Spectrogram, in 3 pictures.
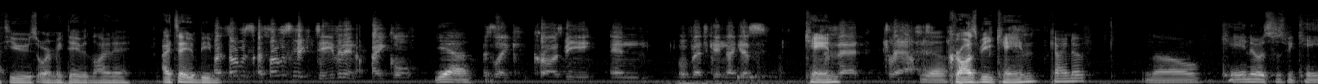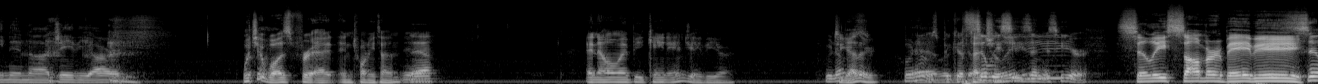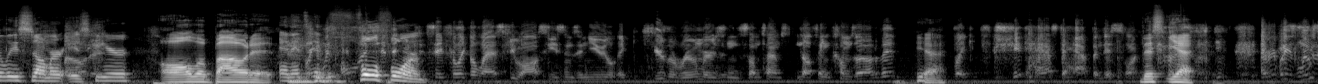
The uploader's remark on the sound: even have a special guest call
